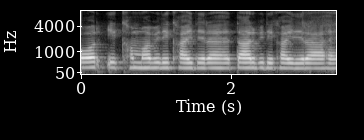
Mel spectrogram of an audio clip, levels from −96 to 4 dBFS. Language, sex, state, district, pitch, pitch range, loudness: Hindi, female, Uttar Pradesh, Jyotiba Phule Nagar, 205 Hz, 200-210 Hz, -16 LUFS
